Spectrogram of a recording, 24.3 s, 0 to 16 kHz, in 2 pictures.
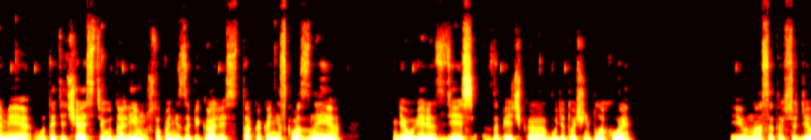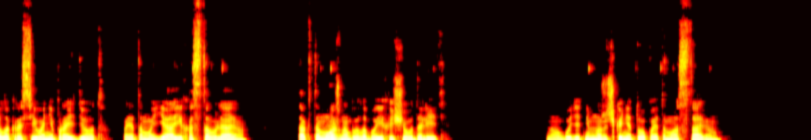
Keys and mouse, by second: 0.4 shift+middle click, 1.7 shift+middle click, 2.7 middle click, 4.3 shift+middle click, 5.2 middle click, 6.1 shift+middle click, 6.9 middle click, 8.3 shift+middle click, 10.4 middle click, 12.5-15.1 middle drag, 15.3 shift+middle click, 17.0 shift+middle click, 18.7 middle click, 19.6 shift+middle click, 20.1 middle click, 21.7 middle click, 22.3 shift+middle click, 22.8-24.0 middle drag.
